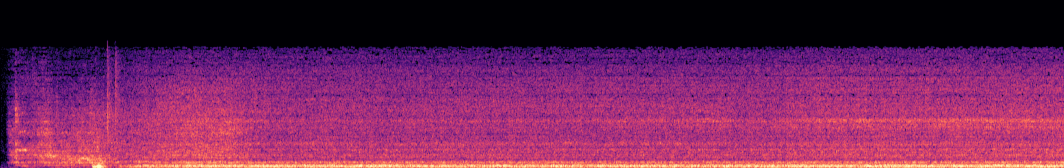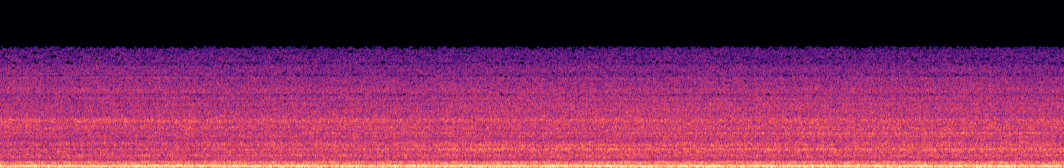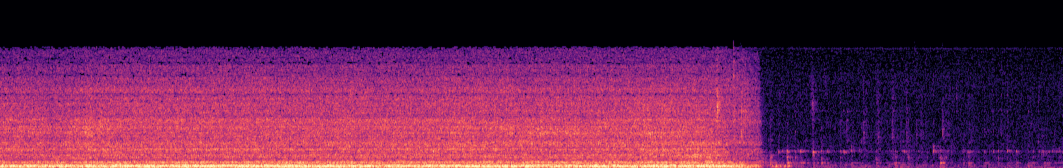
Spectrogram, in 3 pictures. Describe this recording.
A mono recording of a tankless water heater burning.
Sounds like a combination of high and low pitched noise.
At the end you hear water running into the sink.
water-heater, noise, gas, burning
